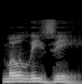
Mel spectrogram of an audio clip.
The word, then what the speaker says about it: Molise: Molise, pronounced Molise, is a region of southern Italy.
